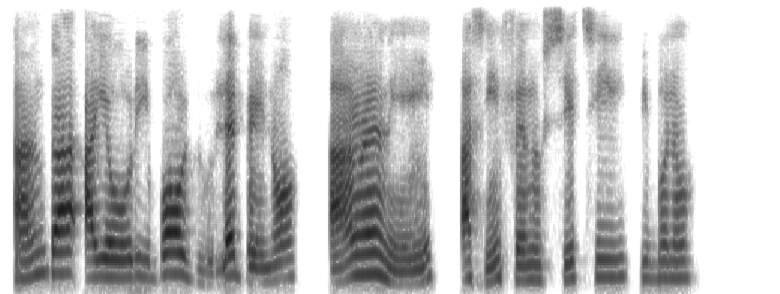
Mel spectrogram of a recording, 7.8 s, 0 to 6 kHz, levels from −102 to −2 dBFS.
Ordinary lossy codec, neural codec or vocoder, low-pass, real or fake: none; codec, 16 kHz, 1.1 kbps, Voila-Tokenizer; 5.4 kHz; fake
